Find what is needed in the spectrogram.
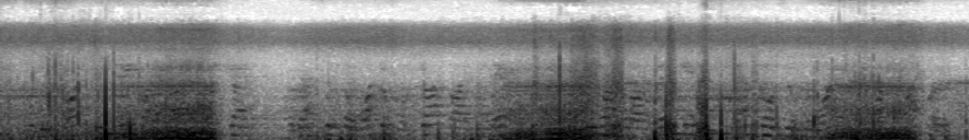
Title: Dad is snoring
